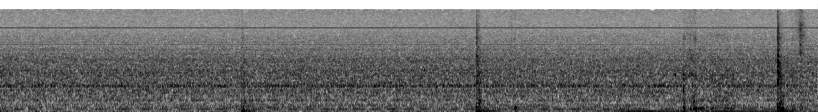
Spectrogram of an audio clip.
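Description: Steady low fan hum, with three faint single clicks spaced a couple of seconds apart. The last click, near the end, is the Restore button being clicked.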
